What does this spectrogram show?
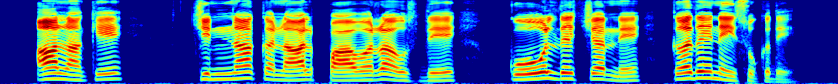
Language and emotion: Dogri, neutral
